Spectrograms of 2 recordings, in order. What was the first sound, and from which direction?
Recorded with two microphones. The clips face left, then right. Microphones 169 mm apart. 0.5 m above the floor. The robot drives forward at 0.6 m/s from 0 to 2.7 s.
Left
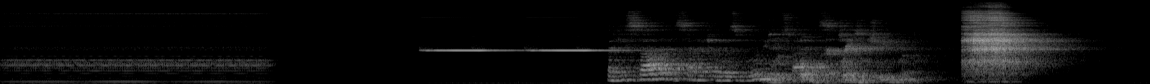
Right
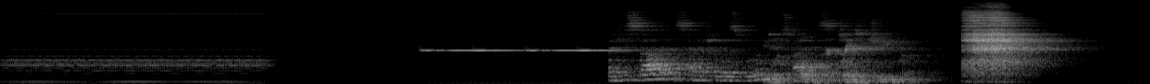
A microwave, 20° left (ahead or behind).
